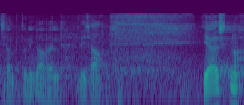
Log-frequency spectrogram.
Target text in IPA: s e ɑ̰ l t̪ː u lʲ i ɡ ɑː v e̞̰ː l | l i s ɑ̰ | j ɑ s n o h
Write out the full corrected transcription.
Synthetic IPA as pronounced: s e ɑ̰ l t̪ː u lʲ i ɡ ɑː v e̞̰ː l | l i s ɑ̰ | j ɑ s n o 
